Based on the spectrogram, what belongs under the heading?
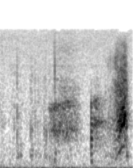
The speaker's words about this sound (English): Yeah, that's the zipper. It opens and closes. Open and closed. Can you see? Open, close. That's the zipper. Zippers open things. Open, see? And then when you zip, closed.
